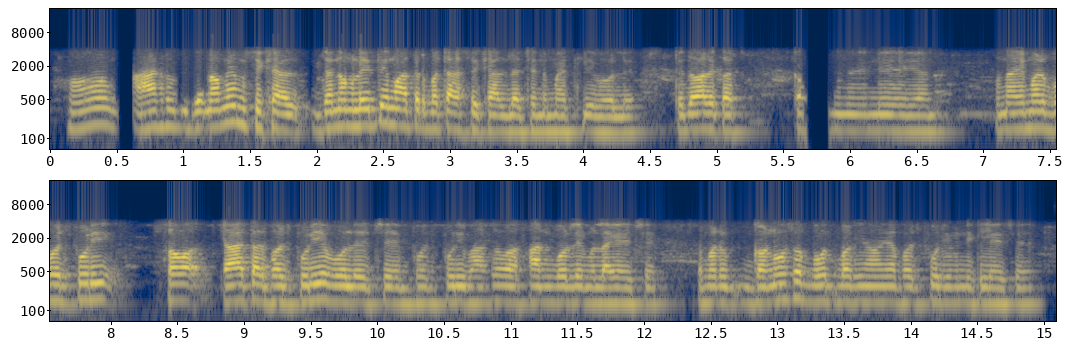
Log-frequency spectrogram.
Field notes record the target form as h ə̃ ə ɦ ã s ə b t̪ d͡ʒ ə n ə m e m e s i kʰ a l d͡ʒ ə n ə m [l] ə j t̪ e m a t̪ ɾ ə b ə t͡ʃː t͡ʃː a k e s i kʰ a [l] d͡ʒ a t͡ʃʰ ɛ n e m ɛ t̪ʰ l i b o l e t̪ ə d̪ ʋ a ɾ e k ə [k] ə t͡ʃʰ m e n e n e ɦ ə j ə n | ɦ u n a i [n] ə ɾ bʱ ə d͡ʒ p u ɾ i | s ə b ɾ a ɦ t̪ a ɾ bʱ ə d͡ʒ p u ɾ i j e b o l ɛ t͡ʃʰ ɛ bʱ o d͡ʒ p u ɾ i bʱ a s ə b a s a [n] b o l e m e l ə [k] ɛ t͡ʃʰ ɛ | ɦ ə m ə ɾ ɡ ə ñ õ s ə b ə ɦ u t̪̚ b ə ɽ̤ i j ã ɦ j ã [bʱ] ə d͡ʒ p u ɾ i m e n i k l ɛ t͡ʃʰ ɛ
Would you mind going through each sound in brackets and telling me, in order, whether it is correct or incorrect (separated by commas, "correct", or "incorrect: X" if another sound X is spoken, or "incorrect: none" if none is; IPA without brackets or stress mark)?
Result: correct, correct, correct, incorrect: m, correct, incorrect: ɡ, correct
